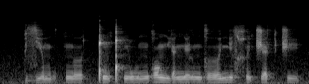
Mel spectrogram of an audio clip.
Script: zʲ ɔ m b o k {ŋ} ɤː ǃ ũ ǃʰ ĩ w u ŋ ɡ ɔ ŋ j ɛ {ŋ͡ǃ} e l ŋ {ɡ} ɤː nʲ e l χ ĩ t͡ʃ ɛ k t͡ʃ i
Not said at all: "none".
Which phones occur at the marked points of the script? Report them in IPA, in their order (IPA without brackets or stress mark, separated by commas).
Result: ŋ, ŋ, ɡ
